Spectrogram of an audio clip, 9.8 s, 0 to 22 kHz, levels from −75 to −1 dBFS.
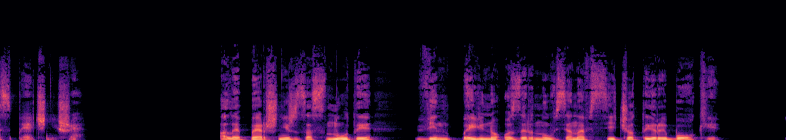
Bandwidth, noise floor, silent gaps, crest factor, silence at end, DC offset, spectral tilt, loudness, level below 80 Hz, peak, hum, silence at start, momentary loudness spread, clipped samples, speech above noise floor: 15 kHz; under -90 dBFS; 1.32-2.71 s; 18 dB; 0.9 s; under 0.1%; -5.5 dB/octave; -21 LUFS; -46 dBFS; -4 dBFS; none; 0 s; 13 LU; under 0.1%; over 70 dB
